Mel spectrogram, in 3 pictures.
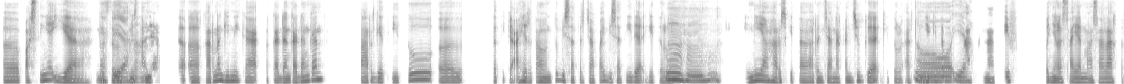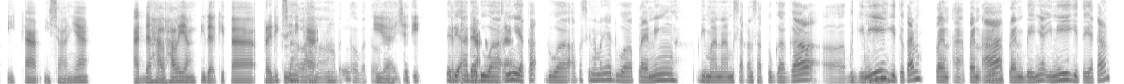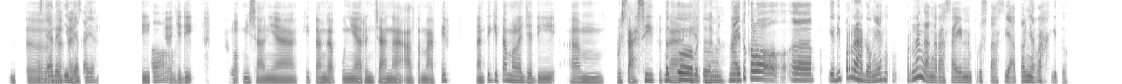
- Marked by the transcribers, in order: other background noise; in English: "planning"; laughing while speaking: "gitu"; tapping
- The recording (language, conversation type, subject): Indonesian, podcast, Apa yang kamu lakukan agar rencana jangka panjangmu tidak hanya menjadi angan-angan?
